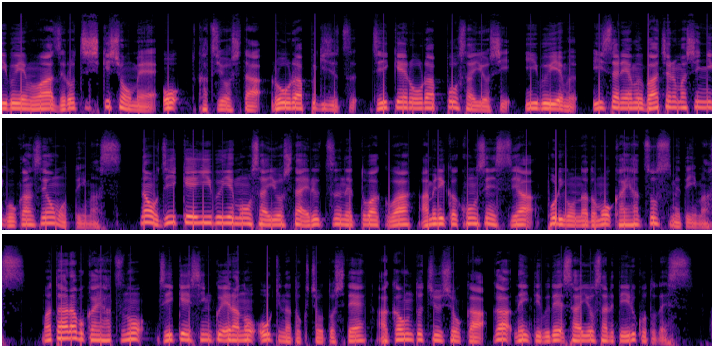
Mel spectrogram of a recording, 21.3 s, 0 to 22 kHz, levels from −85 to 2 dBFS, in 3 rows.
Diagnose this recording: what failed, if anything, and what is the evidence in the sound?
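The fault is at the driver or buffer stage: periodic USB or driver dropouts. From about 0.09 s to 21.16 s there's a steady run of small ticks, one every 0.098 s, so roughly ten a second and a couple of hundred in all, heard only while the speech is sounding. Each time, something blocks the bus or driver, and a couple of milliseconds of audio get skipped outright. The splice leaves a tiny discontinuity in the waveform, which is the tick.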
